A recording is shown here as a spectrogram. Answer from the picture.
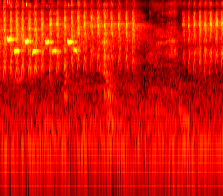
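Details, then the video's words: Greater green leafbird jamtrok tembakan song, the sewing-machine sound: rapid machine-like ticking with short bright whistled dashes, fading to a quiet gap, then ticking resumes. "CUCAK IJO JAMTROK TEMBAKAN SUARA MESIN JAHIT"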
